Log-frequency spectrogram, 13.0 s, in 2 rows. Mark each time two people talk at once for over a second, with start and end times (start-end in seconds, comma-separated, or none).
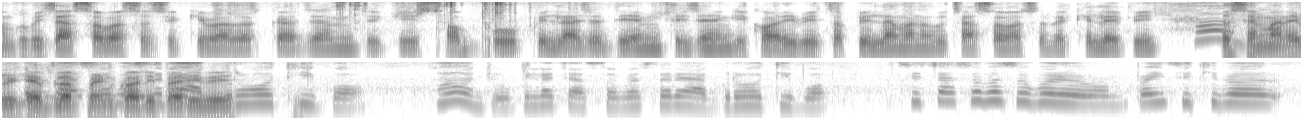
6.0-7.6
